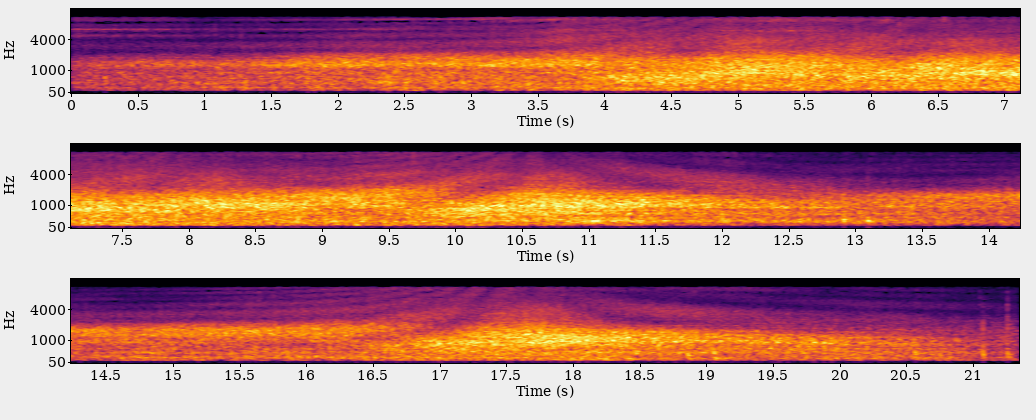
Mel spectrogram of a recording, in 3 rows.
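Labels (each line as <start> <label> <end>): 0.0 Cars driving by. 13.5
0.0 Traffic sounds in the background. 21.3
15.1 Cars passing by. 21.0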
